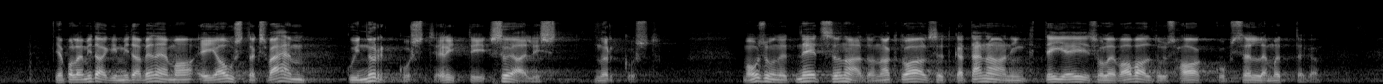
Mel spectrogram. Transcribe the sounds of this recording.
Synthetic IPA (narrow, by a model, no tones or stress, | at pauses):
jɑpo̞le̞mid̪̥ɑɡimid̪ɑve̞ne̞mɑːʔe̞jɑwst̪ɑksvæɦe̞mkujnɤrkːˑust̪e̞ɾit̪ːisɤjɑlḭst̪ | nɤrkːˑust̪ | mɑusune̞t̪ne̞ːd̪̥sɤnɑd̪̥o̞nɑkt̪uɑːlse̞t̪kɑt̪ænɑniŋɡ̥t̪e̞je̞e̞ːso̞le̞vɑvɑld̪̥ushɑːkːˑub̥se̞lːemɤt̪ːe̞̰ɡ̥ɑ̰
